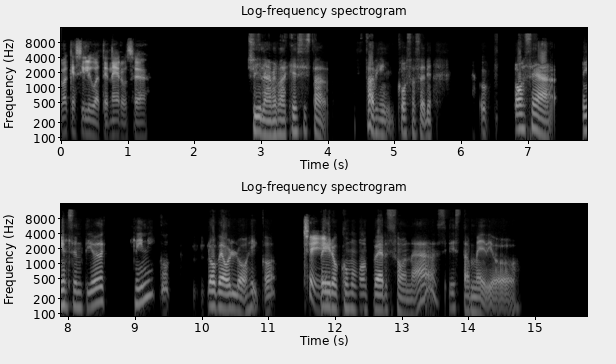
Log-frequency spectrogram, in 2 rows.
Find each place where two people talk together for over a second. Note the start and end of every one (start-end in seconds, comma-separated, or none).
none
